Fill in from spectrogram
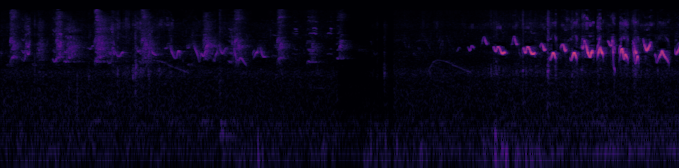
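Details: A wild male ultramarine grosbeak, free in the forest, mounts a female, then aggressively charges a cage to fight. He gives scattered high chirps, then a fast run of sharp twittering notes about twice a second. Other birds call faintly.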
